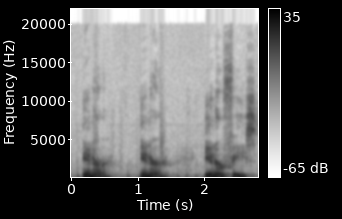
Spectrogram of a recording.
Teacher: The beginning is the word 'inter' like 'internet' or 'international'. Now, when the T appears after an N it is often dropped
